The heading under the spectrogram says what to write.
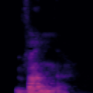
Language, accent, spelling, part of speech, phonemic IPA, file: French, Canada, van, noun, /vɑ̃/, LL-Q150 (fra)-van.wav
- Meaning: 1. a winnowing basket 2. a horse trailer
